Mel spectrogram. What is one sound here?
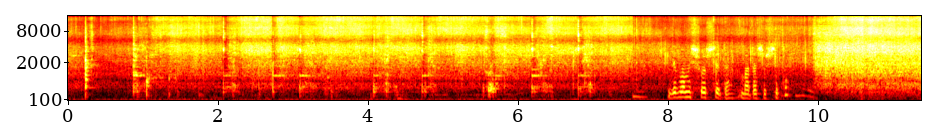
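Food sizzles steadily as it fries in a hot wok.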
